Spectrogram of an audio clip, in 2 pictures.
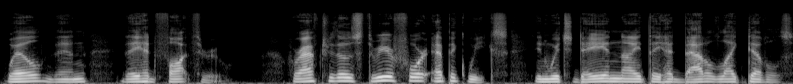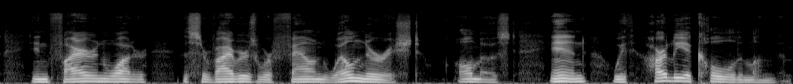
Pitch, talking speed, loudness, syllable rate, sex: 125 Hz, 160 wpm, -18 LUFS, 4.2 syllables/s, male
